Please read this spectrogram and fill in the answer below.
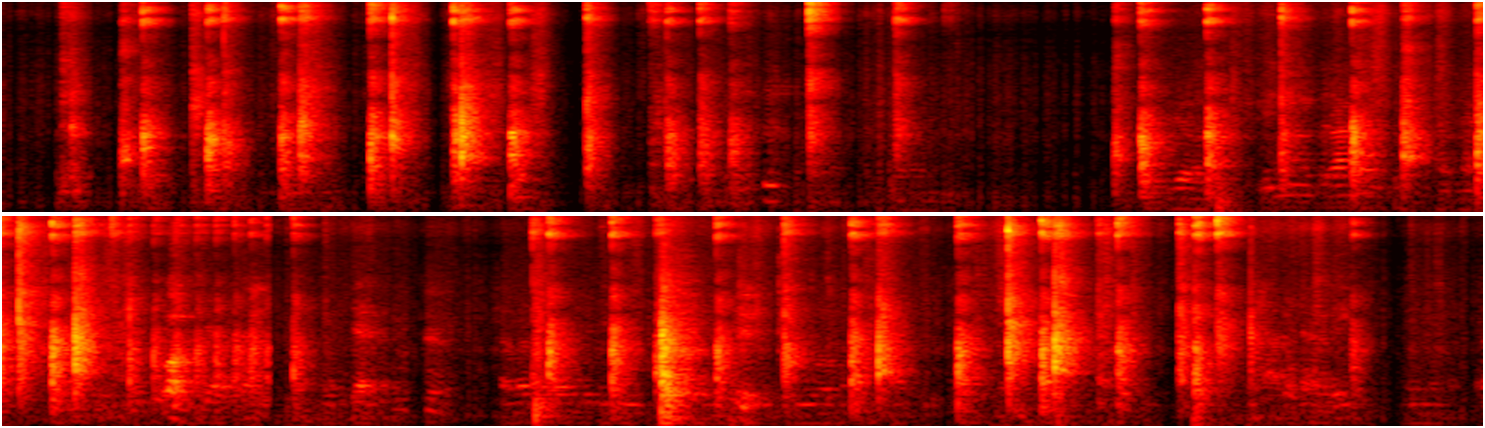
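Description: Table tennis ball clicking off the players' paddles and the table in fast rallies, a quick, even run of sharp ticks that breaks off for about a second some six seconds in, then starts again.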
